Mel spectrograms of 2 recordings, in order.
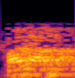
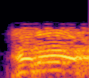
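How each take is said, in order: First: The first consonant is unaspirated. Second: The first consonant is aspirated. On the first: The speaker calls it wrong. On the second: The speaker calls it right.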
